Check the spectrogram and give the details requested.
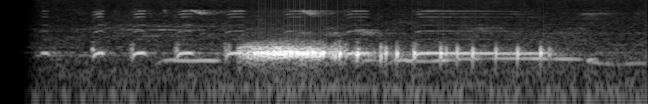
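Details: Bangkok-type zebra dove singing: a faint run of short stuttering notes builds into a louder burst of rapid coos, then a trailing drawn-out tone, with other soft steady tones behind.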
